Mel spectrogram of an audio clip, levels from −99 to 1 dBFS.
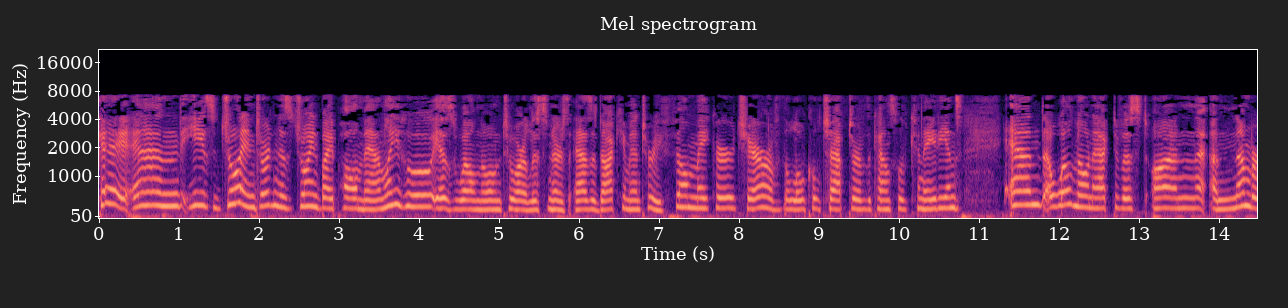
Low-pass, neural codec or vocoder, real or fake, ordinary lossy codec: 7.2 kHz; none; real; MP3, 32 kbps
